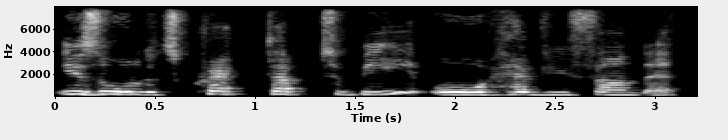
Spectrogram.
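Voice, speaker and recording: A woman chairing a virtual panel discussion, asking measured questions with some hesitant restarts. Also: fairly high pitch, fairly even intonation, a little mellow, slightly rough, poor audio.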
